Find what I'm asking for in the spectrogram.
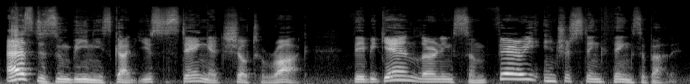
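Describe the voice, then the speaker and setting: Male narrator, scripted storytelling, expressive intonation, bright clear-cut tone, slightly low pitch. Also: normal speed.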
